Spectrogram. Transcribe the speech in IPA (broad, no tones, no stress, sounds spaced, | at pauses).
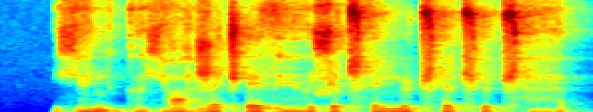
ç ɛ̤ ɲ ə̤ k ə̤ ç ɛ̤ ʕ ɛ̤ ʐ ɛ t͡ʃʼ e z e̤ ɦ ə ɕ ɛ ʈ͡ʂʰ e ŋ y ʈ͡ʂʰ e ʈ͡ʂʰ y ʈ͡ʂʰ æ̤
